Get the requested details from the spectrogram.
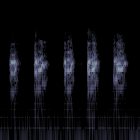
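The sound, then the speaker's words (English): Six soft, evenly spaced turkey yelps made by a hunter blind calling on a turkey call, each a short raspy note in a steady rhythm, with no talking. “Sometimes you can just set up and start doing some blind calling, and I may just start yelping real soft, you know.”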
